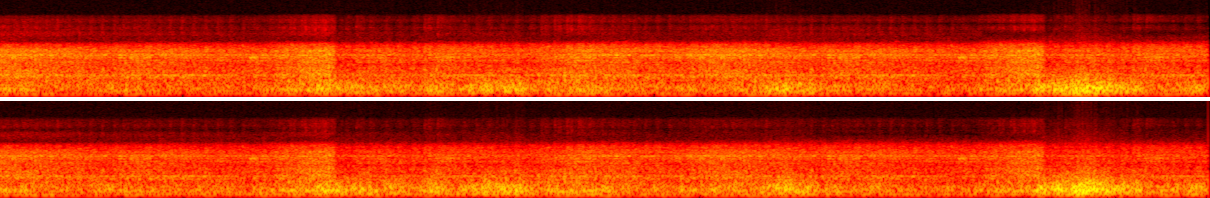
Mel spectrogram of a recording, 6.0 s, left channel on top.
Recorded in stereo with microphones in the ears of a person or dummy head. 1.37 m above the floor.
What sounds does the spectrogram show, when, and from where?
0.0 s a motorcycle: 15° left (ahead or behind); by 6.0 s 20° left (ahead or behind)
